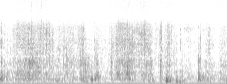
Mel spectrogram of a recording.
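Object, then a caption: Green soap paste in a basin. Hands push into a blue basin filled with smooth, wet, soggy green soap paste, then pull and squeeze up a mass of the mushy soap. Quiet, sticky squelches and soft crackling pops sound over a continuous wet, smeary texture, with a few sharper squishes standing out.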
